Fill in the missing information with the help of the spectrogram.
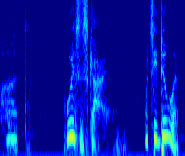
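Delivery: a bystander murmuring in confusion; puzzled murmur. Pretend. Onlooker at the funeral wondering about the stranger, hushed and puzzled. Crowd member watches stranger approach.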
